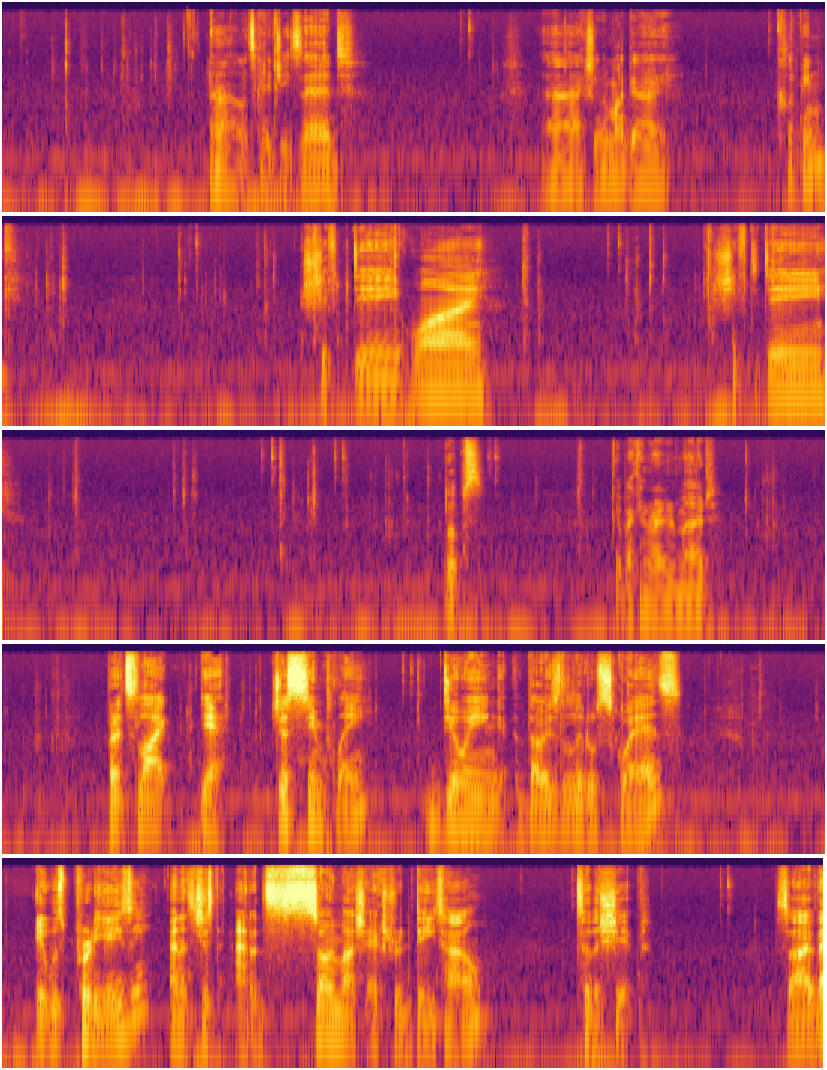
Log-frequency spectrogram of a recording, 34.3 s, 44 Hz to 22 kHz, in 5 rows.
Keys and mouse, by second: 1.9 g, 6.4-8.2 drag, 8.2-23.0 middle drag, 9.3 shift+d, 17.4 z, 23.0 right click, 23.9-25.3 middle drag, 25.3 right click, 25.5-33.4 shift+middle drag, 33.4-34.2 right drag.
